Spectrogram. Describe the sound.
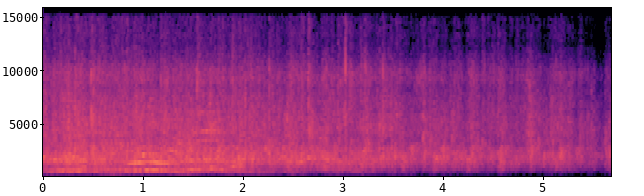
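A live audience at the White Hart Inn in Salisbury, Connecticut, applauds to welcome an author onto a book show. The clapping is full and sustained, peaks early, then eases off gradually toward the end.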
